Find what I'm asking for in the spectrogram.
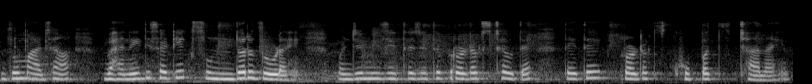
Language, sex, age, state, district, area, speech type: Marathi, female, 18-30, Maharashtra, Ratnagiri, rural, spontaneous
